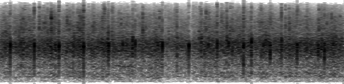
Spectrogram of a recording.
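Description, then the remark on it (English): Steady audience applause for a panel at a University of Sydney, Sydney Ideas event commemorating Disability Inclusion Week, a dense wash of many hands clapping at an even, sustained loudness with sharp individual claps popping out throughout. “Round of applause.”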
